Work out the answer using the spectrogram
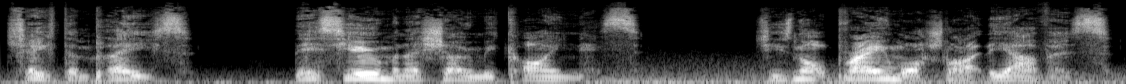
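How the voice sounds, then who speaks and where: A man with a British accent playing a gruff, loyal young demon warrior, wounded and protective, with rough colloquial speech, in a fantasy audio drama. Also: fairly high pitch, unhurried, a little hiss or hum. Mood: urgent, pleading. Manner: rough colloquial speech, calls listener dearie. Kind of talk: fantasy audio roleplay acting, intimate ASMR.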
